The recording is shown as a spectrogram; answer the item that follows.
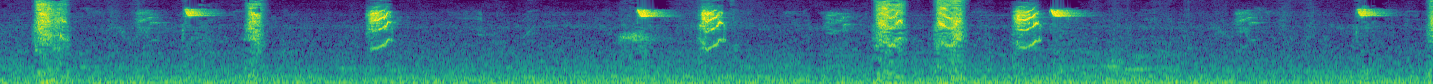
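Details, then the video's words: Female double-collared seedeater giving repeated calls meant to excite males into singing: short, high, piercing chirps, some with falling tails, delivered irregularly about once a second, sometimes in quick pairs, over faint background hiss. "Piado de Fêmea de Coleiro Para Esquentar Coleiro"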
